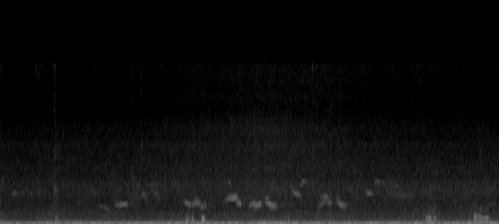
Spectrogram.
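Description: Short high bird chirps, several in a row in the middle, over a steady low rumble; a few lower clucks from the hens come near the end.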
